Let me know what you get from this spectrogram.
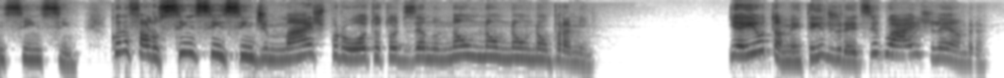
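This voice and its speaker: A woman psychologist giving an animated talk, explaining with rhetorical questions. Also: on the high side, dry recording. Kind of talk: talk to an audience.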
